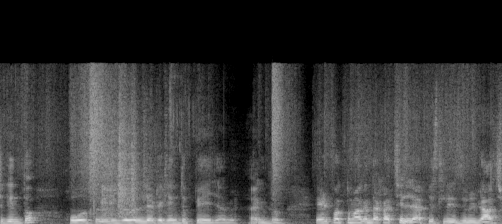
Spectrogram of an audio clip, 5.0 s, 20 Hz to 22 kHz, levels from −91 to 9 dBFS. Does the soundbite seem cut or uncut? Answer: uncut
